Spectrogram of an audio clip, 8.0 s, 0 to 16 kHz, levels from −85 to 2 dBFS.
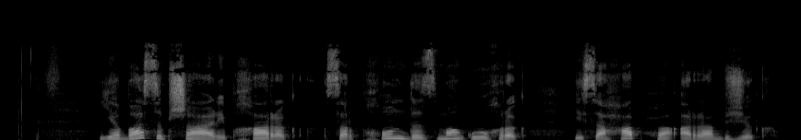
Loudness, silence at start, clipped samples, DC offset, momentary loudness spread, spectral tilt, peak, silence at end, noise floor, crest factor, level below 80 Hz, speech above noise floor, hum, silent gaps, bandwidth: -41 LUFS; 0.5 s; under 0.1%; under 0.1%; 10 LU; -3 dB/octave; -24 dBFS; 0.5 s; -70 dBFS; 18 dB; -86 dBFS; 29 dB; none; none; 11.5 kHz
